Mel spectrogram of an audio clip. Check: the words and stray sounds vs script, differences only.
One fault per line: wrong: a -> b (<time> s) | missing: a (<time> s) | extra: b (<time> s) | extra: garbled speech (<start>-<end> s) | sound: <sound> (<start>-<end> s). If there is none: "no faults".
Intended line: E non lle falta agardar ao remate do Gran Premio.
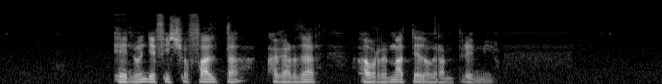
extra: fixo (1.6 s)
